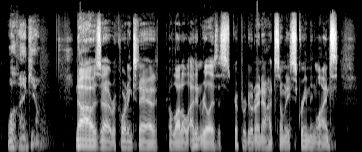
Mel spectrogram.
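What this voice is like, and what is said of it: Hoarse, gravelly voice. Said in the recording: “if my voice is a little graspy today. ... It's got a nice gravelly tone to it.”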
